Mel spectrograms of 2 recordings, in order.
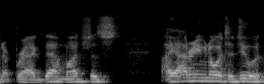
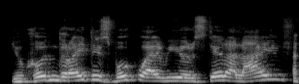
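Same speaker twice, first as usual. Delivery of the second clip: put-on Hungarian accent, higher-pitched; 5 semitones higher than usual. Recalling a book the speaker's parents wrote, hearing the mom's reaction: imitating mom's Hungarian accent. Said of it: "my mom with her Hungarian accent saying".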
